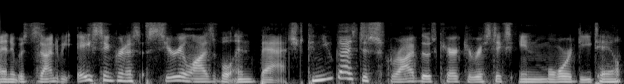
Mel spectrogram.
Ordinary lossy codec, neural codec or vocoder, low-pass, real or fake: AAC, 32 kbps; vocoder, 22.05 kHz, 80 mel bands, Vocos; 7.2 kHz; fake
